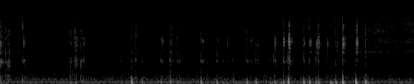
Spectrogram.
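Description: A green plastic Mountain Dew bottle, about 0.5 to 1 liter, hollow with a cap and a partly torn label, is held in both hands in front of a binaural mic and tapped and rubbed with fingertips and nails as it is turned. About seventeen quick, dry taps and clicks stand out, each with a short low thump and a bright crackly edge that dies away almost instantly. Soft scratchy rubbing and a steady low hum run underneath at a quiet level.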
